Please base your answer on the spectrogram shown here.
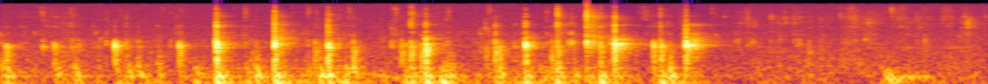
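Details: Nixon, a black Labrador Retriever, gnawing his favorite beef bone indoors without talking: rapid bursts of crisp crunching and clicking bites, several sharp loud cracks, and wet mouth sounds between them.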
